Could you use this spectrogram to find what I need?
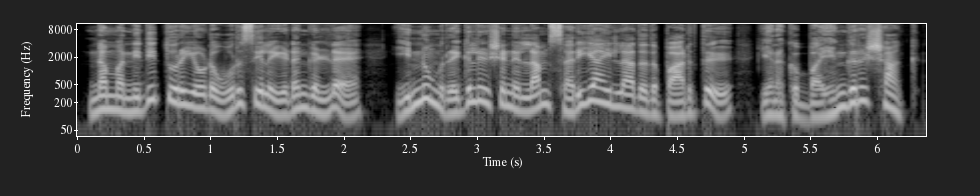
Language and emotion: Tamil, surprised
